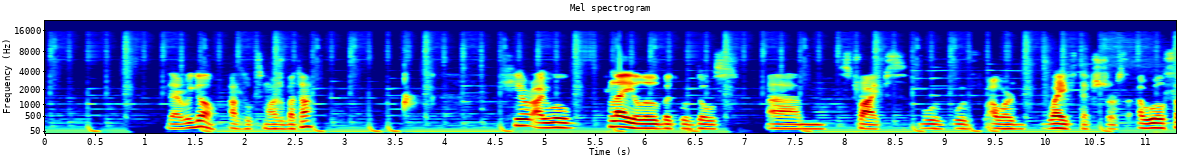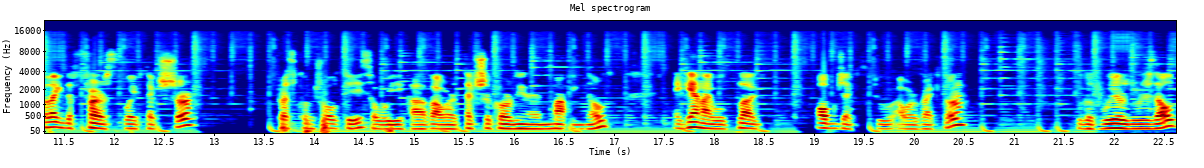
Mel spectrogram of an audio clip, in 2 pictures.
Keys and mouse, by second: 1.2 middle click, 4.1 middle click, 7.6 middle click, 9.5 middle click, 11.6 click, 13.8 ctrl+t, 17.0 middle click, 18.0-19.9 drag, 22.4 click.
